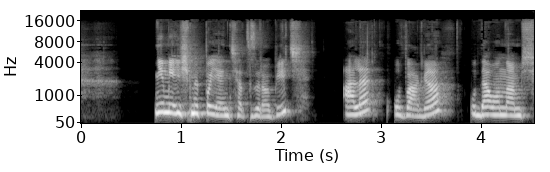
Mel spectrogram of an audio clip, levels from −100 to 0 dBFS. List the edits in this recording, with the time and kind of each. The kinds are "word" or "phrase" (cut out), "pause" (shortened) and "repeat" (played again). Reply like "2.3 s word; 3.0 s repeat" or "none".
1.7 s phrase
